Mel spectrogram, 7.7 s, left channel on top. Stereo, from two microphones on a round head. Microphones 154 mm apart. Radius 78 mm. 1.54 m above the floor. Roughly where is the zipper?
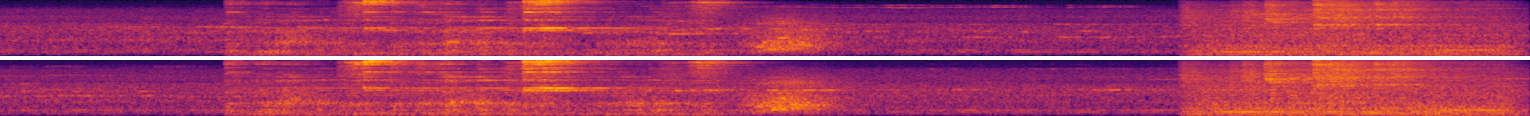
Centre.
